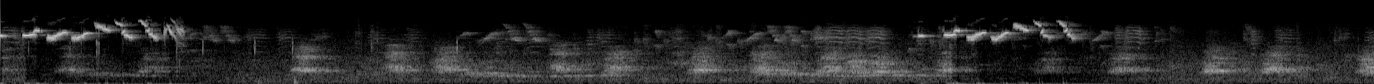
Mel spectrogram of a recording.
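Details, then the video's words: Coleiro baiano (variable seedeater) singing very fast: bursts of rapid, high, sharp chirped notes at the start and again near the end, with a softer, lower warbling passage between them. "coleiro baiano Chumbinho"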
